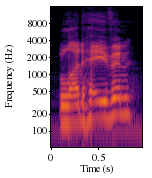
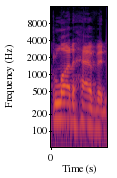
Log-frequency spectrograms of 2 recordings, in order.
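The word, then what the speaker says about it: Blüdhaven: Yeah, it's not Blood Haven. It's blood haven, but it's spelled B L U with like the two dots over the U D and then Haven.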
